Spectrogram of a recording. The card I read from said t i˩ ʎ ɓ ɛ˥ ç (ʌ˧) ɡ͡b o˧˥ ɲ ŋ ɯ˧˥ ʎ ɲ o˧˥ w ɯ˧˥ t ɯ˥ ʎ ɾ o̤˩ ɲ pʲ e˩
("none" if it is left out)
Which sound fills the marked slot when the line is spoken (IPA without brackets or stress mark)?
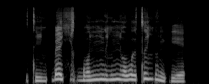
ʌ˧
